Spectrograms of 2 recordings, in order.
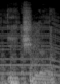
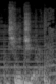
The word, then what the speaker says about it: Teeccino: And oops, not Ichino, Ticino.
